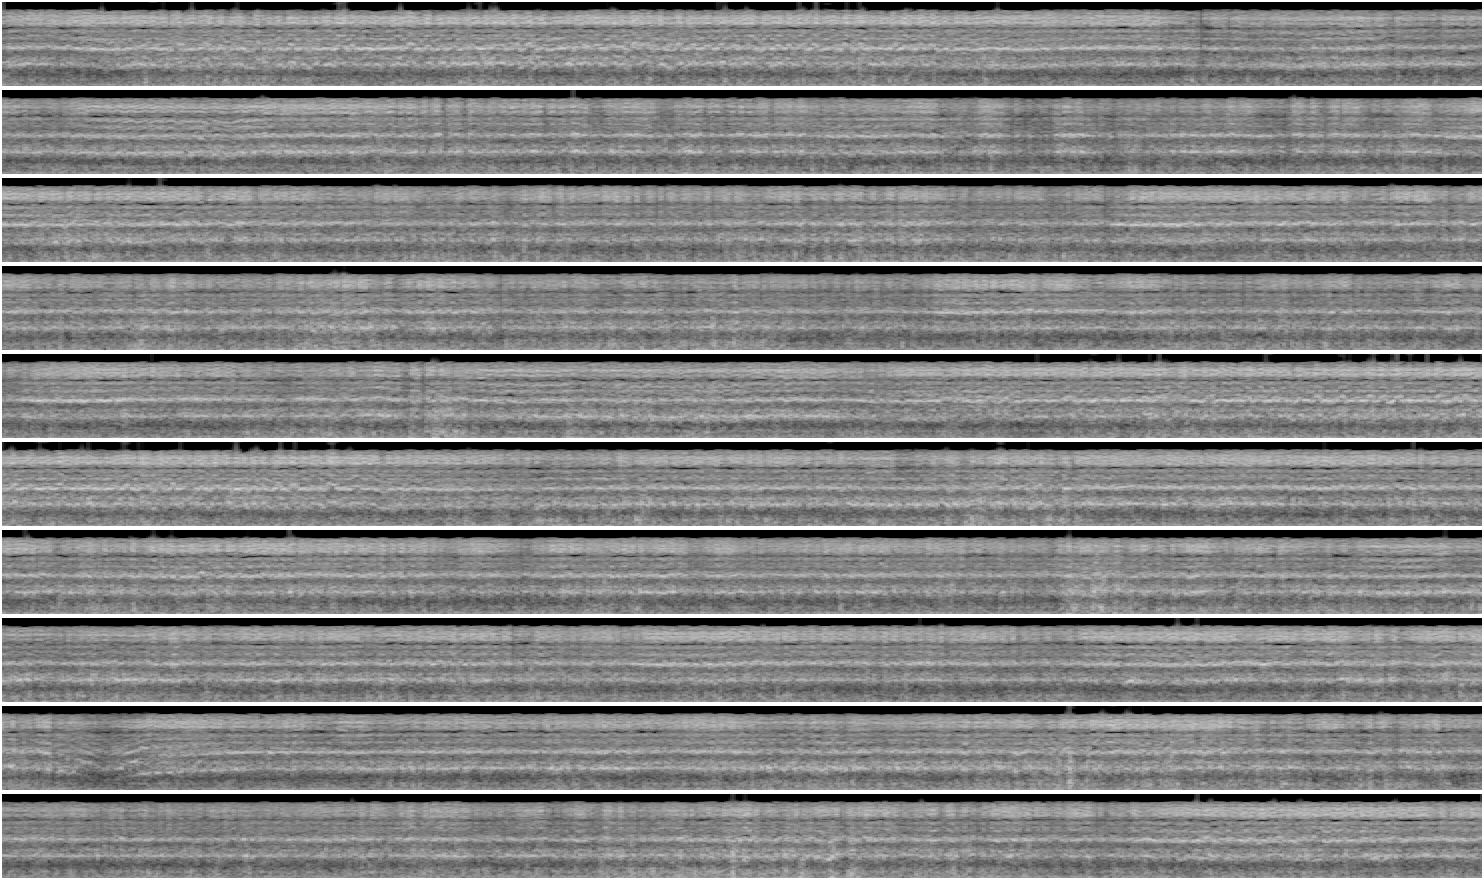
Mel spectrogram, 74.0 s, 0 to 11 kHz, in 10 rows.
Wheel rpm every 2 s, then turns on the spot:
210, 200, 200, 230, 220, 230, 230, 220, 230, 230, 230, 230, 230, 230, 230, 230, 220, 200, 200, 200, 220, 230, 230, 230, 230, 230, 230, 230, 230, 190, 200, 230, 220, 230, 230, 230, 220.
none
